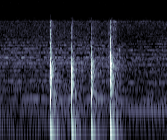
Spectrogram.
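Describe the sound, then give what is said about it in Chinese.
Four sharp knocks land on an apartment door, evenly spaced and fairly firm, with quiet before the first and after the last. “他只好敲着门。”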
